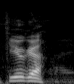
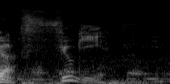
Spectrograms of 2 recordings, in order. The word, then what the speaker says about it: Fuga: Ethan leading the way, Matthias, followed by Matthew, Daniel Crowder, then Dylan Fuga from Soda City. Fuga. I keep seeing Fugi. Fuga. Fuga. Trust me, I said it wrong for 2 years.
